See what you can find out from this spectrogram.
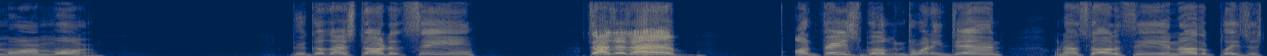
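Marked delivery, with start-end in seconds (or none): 4.4-5.1 yelled much higher and louder; shouted word. Real, not acted. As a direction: spit out the word in anger. Ranting about censorship.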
